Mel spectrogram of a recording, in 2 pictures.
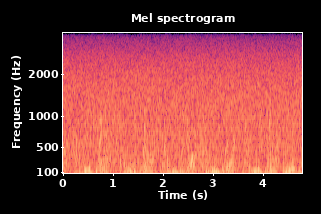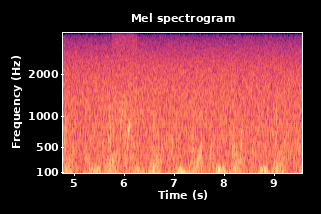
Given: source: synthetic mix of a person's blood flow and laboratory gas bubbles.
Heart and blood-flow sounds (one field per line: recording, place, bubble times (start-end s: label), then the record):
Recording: Doppler ultrasound of blood flow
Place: precordium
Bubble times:
5.76-6.26 s: bubbles
From the record:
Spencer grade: 1 (occasional bubble signal discernible with the cardiac motion signal, with majority of cardiac periods free of bubbles)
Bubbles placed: anywhere in the cardiac cycle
